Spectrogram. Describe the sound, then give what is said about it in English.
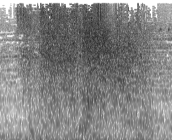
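A warning shot blasts at a spaceship in an audio drama, a loud, dense roaring burst that fills the whole clip and thins out slightly at the end. “What the hell are they shooting at us for?”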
